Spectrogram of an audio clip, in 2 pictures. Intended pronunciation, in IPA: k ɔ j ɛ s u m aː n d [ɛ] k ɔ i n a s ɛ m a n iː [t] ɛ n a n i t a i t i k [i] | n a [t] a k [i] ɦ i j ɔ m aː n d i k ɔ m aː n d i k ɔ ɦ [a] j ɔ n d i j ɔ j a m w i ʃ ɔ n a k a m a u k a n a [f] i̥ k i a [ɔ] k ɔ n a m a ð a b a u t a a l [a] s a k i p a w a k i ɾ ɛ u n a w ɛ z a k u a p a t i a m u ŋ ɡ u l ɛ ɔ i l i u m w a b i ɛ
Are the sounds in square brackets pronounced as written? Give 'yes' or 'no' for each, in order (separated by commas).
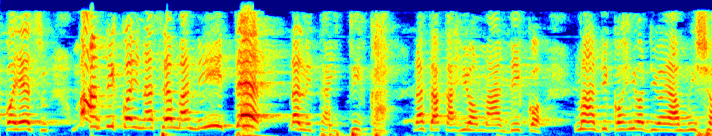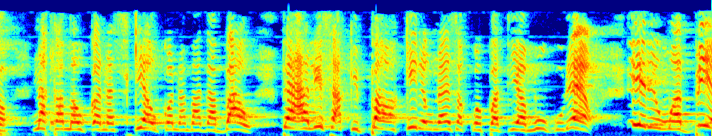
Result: no, yes, no, yes, no, no, no, no, no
